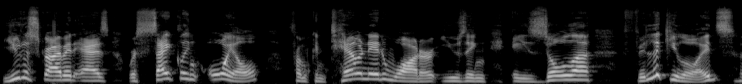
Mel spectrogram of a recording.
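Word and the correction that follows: filiculoides: am I saying that correctly? Folliculoids, to create a biodiesel blend. – So close, folliculoides. – Folliculoides, okay.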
